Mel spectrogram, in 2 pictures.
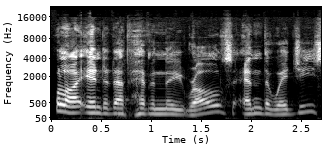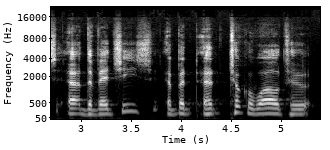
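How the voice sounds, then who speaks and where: This Australian podcast co-host talks at normal speed in a voice on the high side. His casual storytelling meanders, broken up by stammers, restarts and repeated lines.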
